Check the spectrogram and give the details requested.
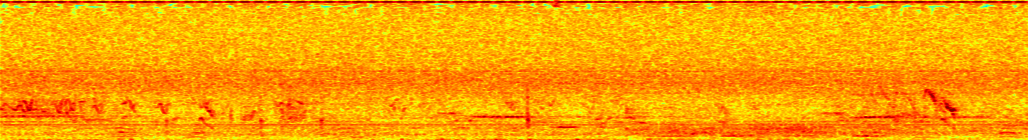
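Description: Near silence: faint scattered bird chirps over a low background rumble.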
